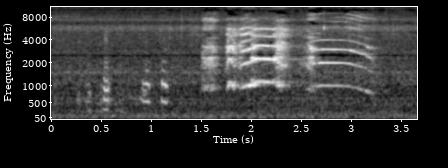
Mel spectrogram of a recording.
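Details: In a coop holding a mixed flock of laying hens, a few soft short clucks lead into a louder stuttering call that ends in a long drawn, gently falling harmonic note, over low hum.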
